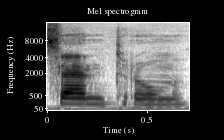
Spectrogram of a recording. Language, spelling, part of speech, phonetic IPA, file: Polish, centrum, noun, [ˈt͡sɛ̃ntrũm], Pl-centrum.ogg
